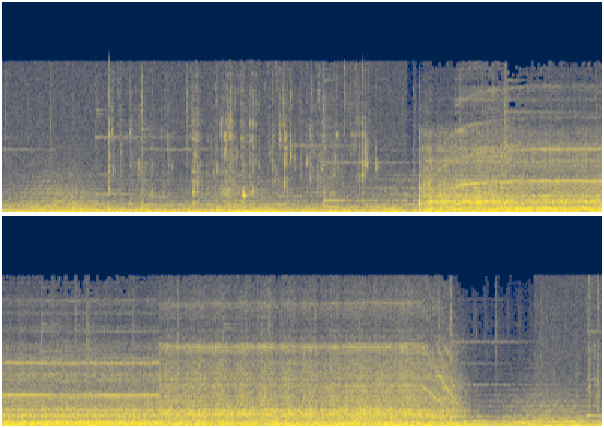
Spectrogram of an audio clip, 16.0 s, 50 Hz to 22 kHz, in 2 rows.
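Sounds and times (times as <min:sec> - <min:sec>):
blender motor grinding: 0:05.6 - 0:14.3.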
